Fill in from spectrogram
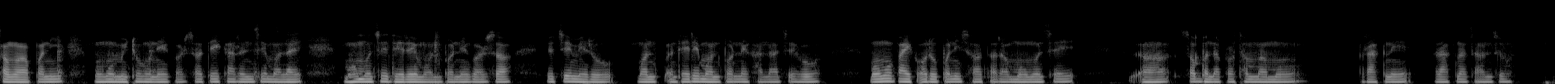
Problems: background sounds at intervals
